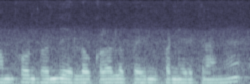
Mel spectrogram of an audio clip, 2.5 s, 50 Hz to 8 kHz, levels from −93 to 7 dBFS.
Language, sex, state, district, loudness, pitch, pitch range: Tamil, male, Tamil Nadu, Chennai, -13 LUFS, 125 Hz, 120-125 Hz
